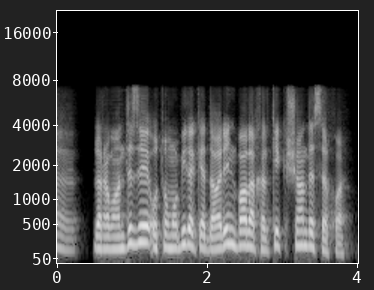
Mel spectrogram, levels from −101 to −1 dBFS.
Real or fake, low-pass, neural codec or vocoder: fake; 7.2 kHz; codec, 16 kHz, about 1 kbps, DyCAST, with the encoder's durations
